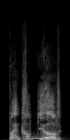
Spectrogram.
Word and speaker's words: Baikonur: So Sputnik space satellite was launched from Baikonur Cosmodrome in Kazakhstan. Is that good pronunciation? – Very good.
